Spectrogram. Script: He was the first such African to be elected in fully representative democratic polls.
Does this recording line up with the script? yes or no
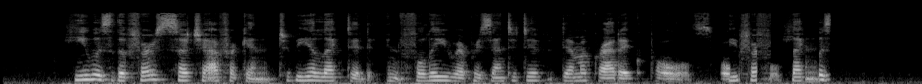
no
